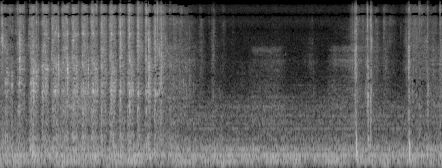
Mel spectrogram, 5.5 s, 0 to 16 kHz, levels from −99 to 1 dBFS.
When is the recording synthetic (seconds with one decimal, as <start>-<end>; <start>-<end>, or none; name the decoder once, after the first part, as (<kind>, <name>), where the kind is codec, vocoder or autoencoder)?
none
